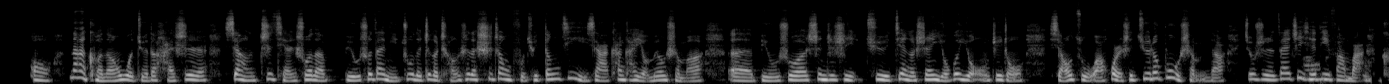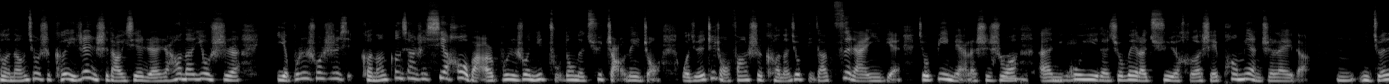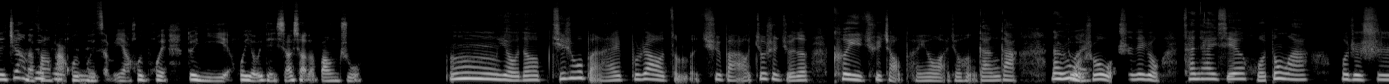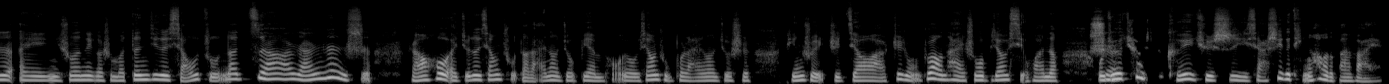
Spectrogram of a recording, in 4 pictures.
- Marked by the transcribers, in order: none
- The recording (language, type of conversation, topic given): Chinese, advice, 我在重建社交圈时遇到困难，不知道该如何结交新朋友？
